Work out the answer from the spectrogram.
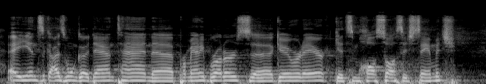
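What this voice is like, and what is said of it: Put-on Pittsburgh Yinzer accent. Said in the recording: “Yinzer accents being done... are you going to put on an accent for us... I don't talk like a Yinzer normally”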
